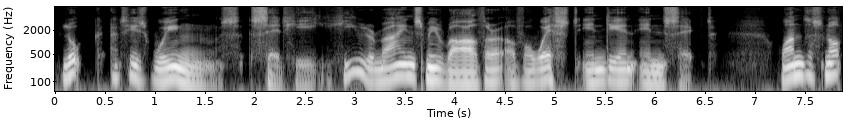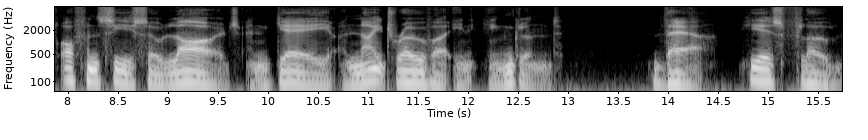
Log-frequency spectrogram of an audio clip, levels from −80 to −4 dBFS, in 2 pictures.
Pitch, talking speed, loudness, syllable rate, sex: 95 Hz, 125 wpm, -20 LUFS, 3.2 syllables/s, male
